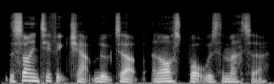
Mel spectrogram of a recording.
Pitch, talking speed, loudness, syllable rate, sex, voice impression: 135 Hz, 240 wpm, -18 LUFS, 6.3 syllables/s, male, masculine, very adult-like, slightly weak, soft, slightly halting, sincere, calm, slightly sweet, kind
